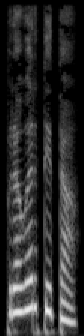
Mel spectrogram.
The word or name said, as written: ಪರಿವರ್ಧಿತ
